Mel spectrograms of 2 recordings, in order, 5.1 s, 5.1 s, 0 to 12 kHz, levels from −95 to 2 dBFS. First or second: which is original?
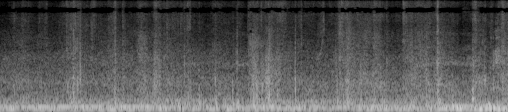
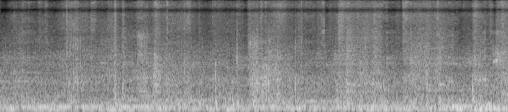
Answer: first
